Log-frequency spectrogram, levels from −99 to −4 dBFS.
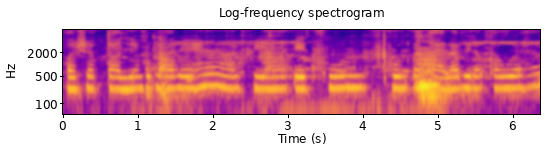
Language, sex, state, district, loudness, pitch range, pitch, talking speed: Hindi, female, Jharkhand, Deoghar, -20 LUFS, 245-255 Hz, 250 Hz, 160 wpm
